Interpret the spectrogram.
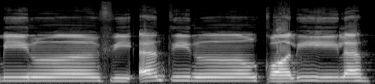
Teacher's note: من کے نون ساکن کے بعد فا ہے، یہاں بھی اخفا ہوگا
